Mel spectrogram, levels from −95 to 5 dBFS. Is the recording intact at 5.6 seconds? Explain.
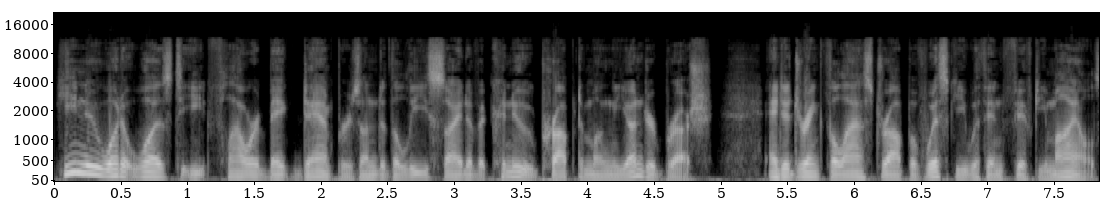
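No, not quite. At 5.6 seconds you're inside a short patch of hard clipping that runs from about 5.42 to 5.68 s. The speech there is driven roughly 3 dB past what the signal path can carry, so the loudest peaks get sliced off flat instead of rounding over. Those squared-off tops throw extra harmonics high into the spectrum, which is why that quarter-second sounds crackly and a bit gritty on its peaks.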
